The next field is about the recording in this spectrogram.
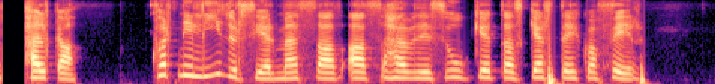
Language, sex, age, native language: Icelandic, female, 30-39, Icelandic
